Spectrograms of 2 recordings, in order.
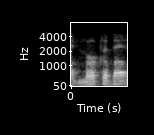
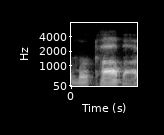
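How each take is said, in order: First: "Merkaba" with the first syllable stressed; first pronunciation. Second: "Merkaba" with the middle syllable stressed; alternative pronunciation. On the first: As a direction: say "Merkaba" as MER-kuh-buh. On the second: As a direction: say "Merkaba" as mer-KAH-buh, drawing out KAH. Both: Shown as a demonstration. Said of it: "not sure exactly how to pronounce it".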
